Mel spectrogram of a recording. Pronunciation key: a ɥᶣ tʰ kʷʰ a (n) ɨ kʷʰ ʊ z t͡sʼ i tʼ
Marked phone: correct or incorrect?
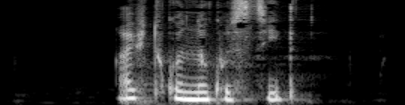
correct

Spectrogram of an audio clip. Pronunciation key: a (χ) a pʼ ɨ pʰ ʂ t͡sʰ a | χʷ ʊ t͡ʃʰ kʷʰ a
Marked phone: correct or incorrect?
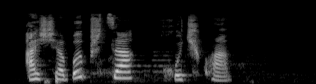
incorrect: ʃ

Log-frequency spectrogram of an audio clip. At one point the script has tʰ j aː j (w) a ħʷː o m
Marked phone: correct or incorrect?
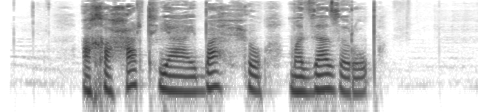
incorrect: b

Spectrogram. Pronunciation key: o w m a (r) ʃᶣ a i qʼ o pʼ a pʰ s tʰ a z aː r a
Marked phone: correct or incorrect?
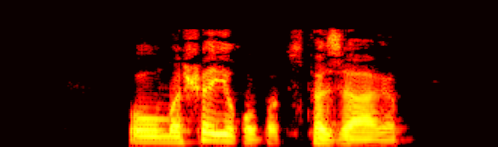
incorrect: none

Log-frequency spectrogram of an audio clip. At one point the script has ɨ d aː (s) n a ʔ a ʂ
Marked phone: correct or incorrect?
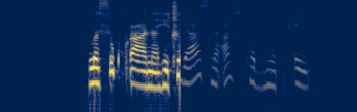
correct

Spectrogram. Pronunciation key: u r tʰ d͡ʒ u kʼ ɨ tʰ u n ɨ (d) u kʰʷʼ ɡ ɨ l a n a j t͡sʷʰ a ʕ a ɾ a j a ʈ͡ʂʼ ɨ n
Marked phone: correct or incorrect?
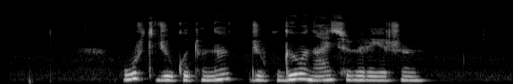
incorrect: d͡ʒ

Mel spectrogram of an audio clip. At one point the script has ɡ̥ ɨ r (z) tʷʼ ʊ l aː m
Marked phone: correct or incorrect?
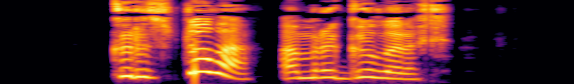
correct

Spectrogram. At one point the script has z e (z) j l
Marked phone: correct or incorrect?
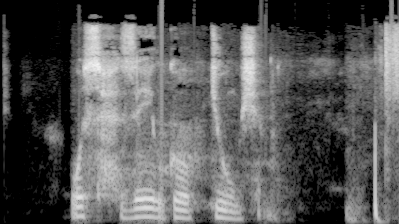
incorrect: none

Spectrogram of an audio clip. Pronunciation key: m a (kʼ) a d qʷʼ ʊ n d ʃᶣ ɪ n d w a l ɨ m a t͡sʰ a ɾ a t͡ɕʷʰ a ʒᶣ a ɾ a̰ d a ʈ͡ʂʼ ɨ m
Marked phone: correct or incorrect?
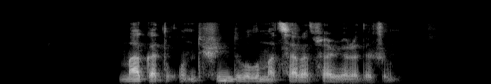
correct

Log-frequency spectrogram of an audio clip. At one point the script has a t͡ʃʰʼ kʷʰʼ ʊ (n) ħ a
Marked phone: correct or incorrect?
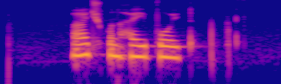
correct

